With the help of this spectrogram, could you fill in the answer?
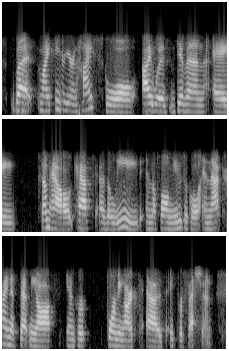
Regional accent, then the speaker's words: Texas, United States; accent: Texas; have a Texas accent, like, totally like this, which was really in my favor. But they could tell that I was from the South.

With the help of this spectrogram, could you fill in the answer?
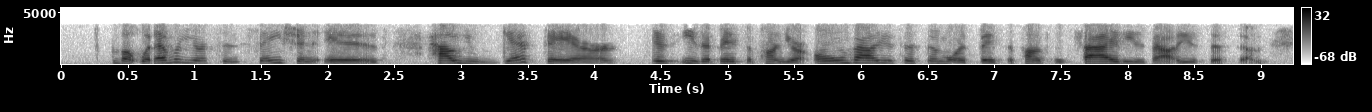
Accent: Philadelphia, Pennsylvania, United States; Yeah, when I was in the sixth grade, I went to a school in Jenkintown, Pennsylvania. My hometown is Philadelphia.

